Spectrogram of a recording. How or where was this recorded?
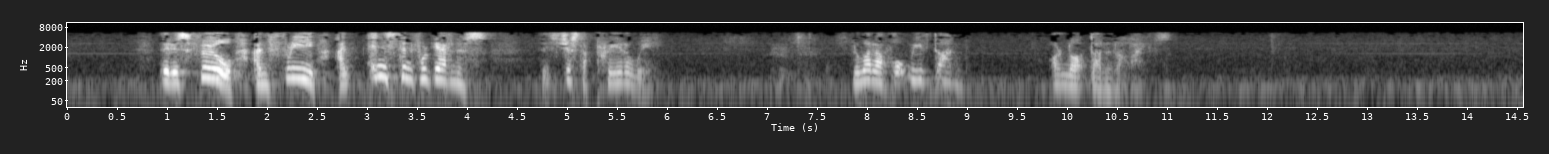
large echoing room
